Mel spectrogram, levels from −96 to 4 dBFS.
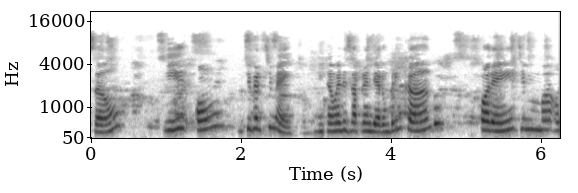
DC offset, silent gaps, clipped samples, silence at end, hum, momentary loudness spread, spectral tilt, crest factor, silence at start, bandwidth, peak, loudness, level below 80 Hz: under 0.1%; none; under 0.1%; 0 s; none; 14 LU; -4 dB/octave; 18 dB; 0 s; 11.5 kHz; -4 dBFS; -22 LUFS; -70 dBFS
